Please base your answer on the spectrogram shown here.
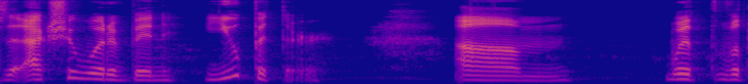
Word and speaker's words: Jupiter: wouldn't have been pronounced Jupiter back in Roman times. It actually would have been Jupiter um with with like a Y sound.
